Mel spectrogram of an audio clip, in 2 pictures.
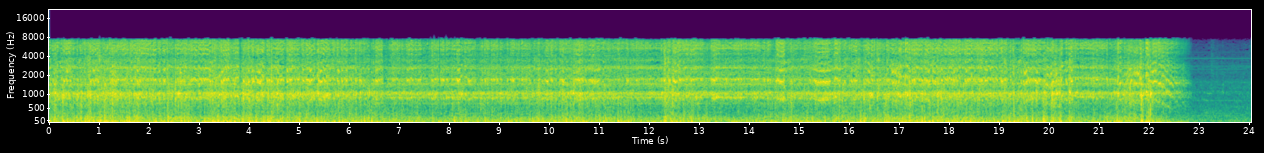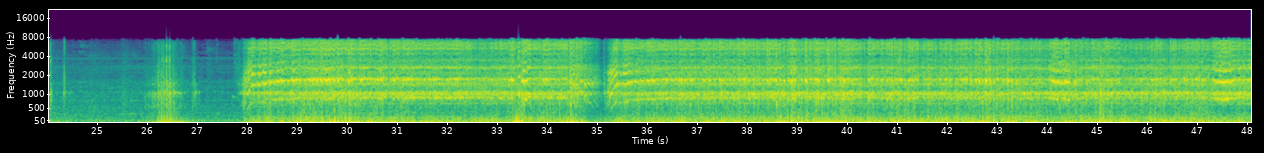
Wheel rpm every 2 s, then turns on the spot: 230, 230, 230, 230, 230, 230, 230, 220, 220, 220, 210, 30, 0, 30, 200, 230, 230, 140, 230, 230, 230, 230, 230, 230.
none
